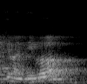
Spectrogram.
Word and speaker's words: comb: এর বাজে আছে COMB বি না মাতিব মানে কি মাতিব COM মাতিব দে কম ইন্দলা গুণ হইবা কম বি সাইলেন্ট বি না মাতিব কম মানে মাতা সুররে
